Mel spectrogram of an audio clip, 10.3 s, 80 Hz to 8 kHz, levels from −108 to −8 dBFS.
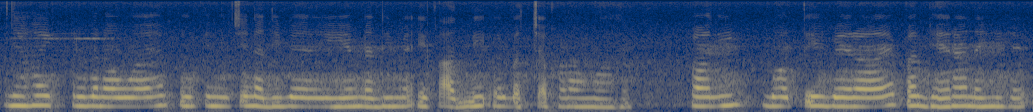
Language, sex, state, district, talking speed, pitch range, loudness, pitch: Hindi, female, Uttar Pradesh, Etah, 195 wpm, 230-245 Hz, -41 LUFS, 235 Hz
